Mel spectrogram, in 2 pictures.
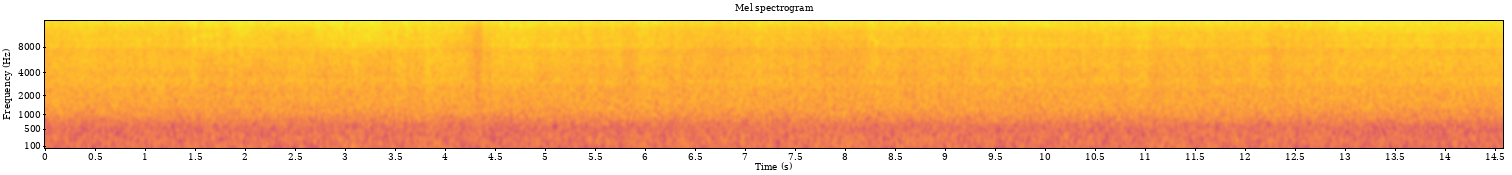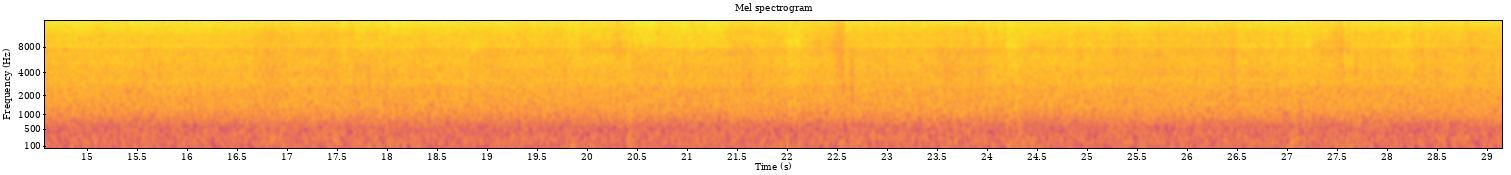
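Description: Fiber laser tube cutting machine cutting a steel tube: a steady, even hiss of assist gas jetting from the cutting nozzle.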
